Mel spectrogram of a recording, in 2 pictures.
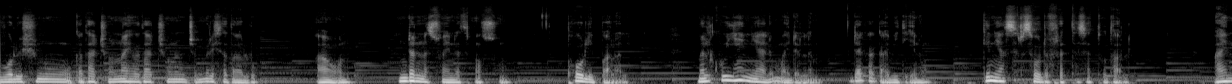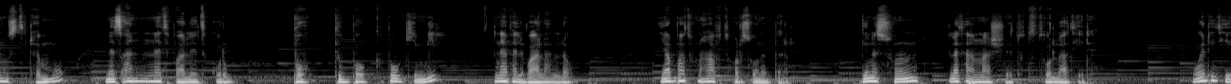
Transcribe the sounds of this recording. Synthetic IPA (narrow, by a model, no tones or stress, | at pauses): vo̞luʃɪnṵkʼət̪ʰat͡ʃːɛwnɨnːahiwɔt̪ʰat͡ʃːɛwnɨnt͡ʃʼɪmːɨɾjɪsət̪ʼalːu | ʔahṵn | ʔɨnd̪ənːəsːuajnət̪nəwsum | pʰoljɪbːa̰la̰l | məlkʰujɪhenːijalɨmːa̰jd̪əlːə̰m | d̪əkʼakʼa̰βit̪ʰʼḛnəwɡ̥ɨnjasːɨɾsəwd̪ɨfɾət̪ʰːəsət̪ʰːo̞t̪ʰa̰l | ʔajnwʊst̪ʼd̪̥əɡmo̞ | nəsʼanːət̪balət̪ʼɨkʼuɾ | b̥oɡ̥ɨboɡbo̞kʰɛmːil | nəβəlbalalːəhu | jɛabːat̪ʰunɦaβt̪ʰwɔɾso̞nəbːə̰ɾɡɨnɨsːunlət̪ʰanːaʃɛt̪ʰu̥t̪t̪ʰolːat̪hḛd̪ə | wɔd̪ət̪ʰe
